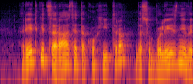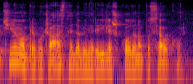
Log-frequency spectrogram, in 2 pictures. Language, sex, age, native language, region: Slovenian, male, 30-49, Slovenian, Drava region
